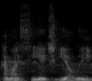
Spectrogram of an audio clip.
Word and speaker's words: Michele: Isn't that funny, I go by Michael, and yet my name, my first name is spelled M-I-C-H-E-L-E, which you would pronounce Michelle, but it's an Italian name, Michele.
